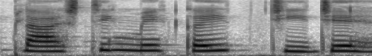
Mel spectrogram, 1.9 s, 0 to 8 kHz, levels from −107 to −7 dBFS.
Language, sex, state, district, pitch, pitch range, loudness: Hindi, female, Jharkhand, Palamu, 285 Hz, 265-305 Hz, -16 LUFS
